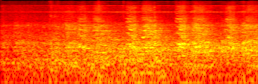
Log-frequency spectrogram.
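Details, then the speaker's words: Ford Ranger rear suspension worked on a play-detector machine: rubbing, creaking squeaks rising and falling from the leaf spring pack, plus thumps; the rear wheel hub is also noisy, and the leaf springs are suggested as the first fix. "tem um barulho forte na traseira ou vem característicamente bem aqui do feixe de mola tá eu ponho a mão aqui faz um Olha tem um rangido"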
